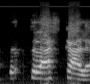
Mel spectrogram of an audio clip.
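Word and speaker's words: Tlaxcala: vamos a ver si si es así que se que se pronuncia la la la la palabra eh tascala tascala tascala clascala tlascala estamos desde tlascala y antes de que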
